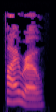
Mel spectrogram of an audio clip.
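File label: "pyro", British English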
